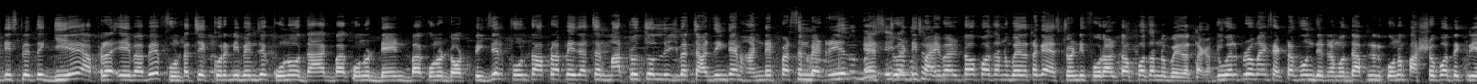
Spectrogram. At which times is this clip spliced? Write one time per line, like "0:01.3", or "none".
0:05.1
0:08.6
0:12.1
